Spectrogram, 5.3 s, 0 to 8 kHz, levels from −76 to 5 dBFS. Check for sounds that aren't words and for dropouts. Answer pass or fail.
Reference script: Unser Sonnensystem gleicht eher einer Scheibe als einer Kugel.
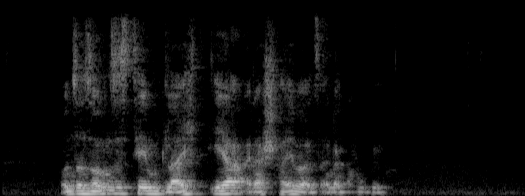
pass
